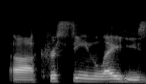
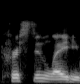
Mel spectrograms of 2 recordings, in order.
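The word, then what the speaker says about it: Kristine Leahy: a few other people i mispronounced christine Leahy's name i said Kristen Leahy when I brought her on the air and luckily we were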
